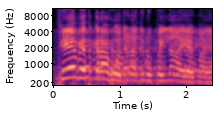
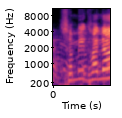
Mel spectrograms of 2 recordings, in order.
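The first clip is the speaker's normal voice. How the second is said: louder call of the name; challenge call; 3 semitones higher, 5 dB louder than usual. A narrator's reading. Warrior calling his enemy by name, loudly. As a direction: call him out to fight. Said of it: "ਆਵਾਜ਼ ਮਾਰੀ ਹੈ".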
